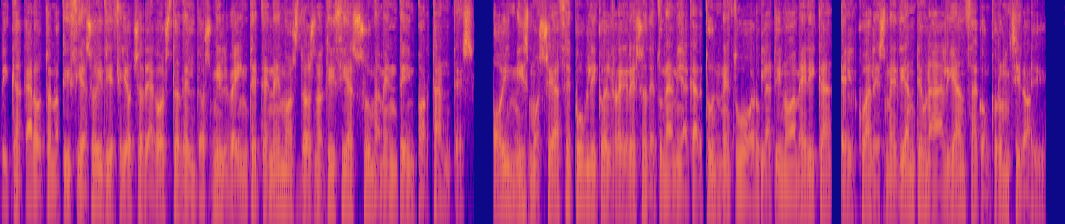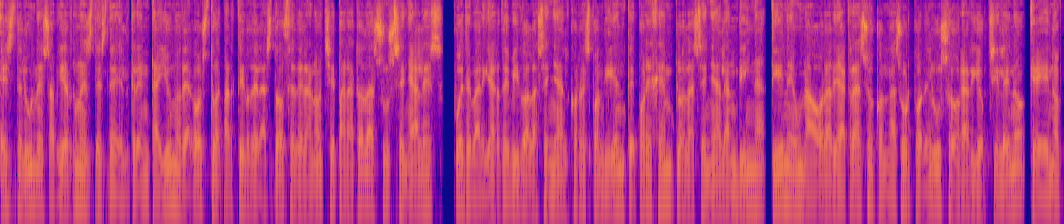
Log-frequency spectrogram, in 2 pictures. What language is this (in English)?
Spanish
